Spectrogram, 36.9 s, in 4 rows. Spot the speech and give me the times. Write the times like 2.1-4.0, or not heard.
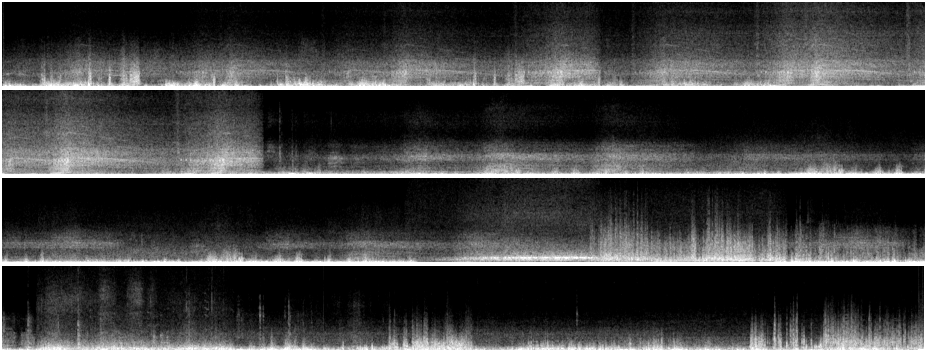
not heard.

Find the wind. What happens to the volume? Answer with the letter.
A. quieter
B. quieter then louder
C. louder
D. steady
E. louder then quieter
B.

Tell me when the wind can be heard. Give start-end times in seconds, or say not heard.
0.0-36.8.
